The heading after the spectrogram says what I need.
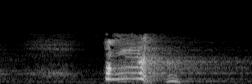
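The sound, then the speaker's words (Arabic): A single sharp sneeze bursts out during a quiet lecture, loud and abrupt after near silence, followed by a short murmur of a voice. “الحمد لله رحمك الله يهديكم الله يصلح بالكم”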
